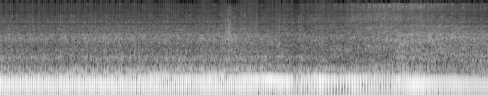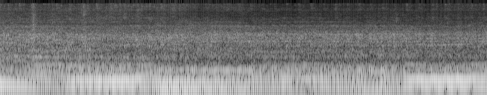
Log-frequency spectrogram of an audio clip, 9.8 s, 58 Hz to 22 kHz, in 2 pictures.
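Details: 1999 Audi A4 Quattro now runs but hesitates hard on throttle, with revs rising unevenly, sagging mid-range and recovering over a lumpy drone; it also idles rough.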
